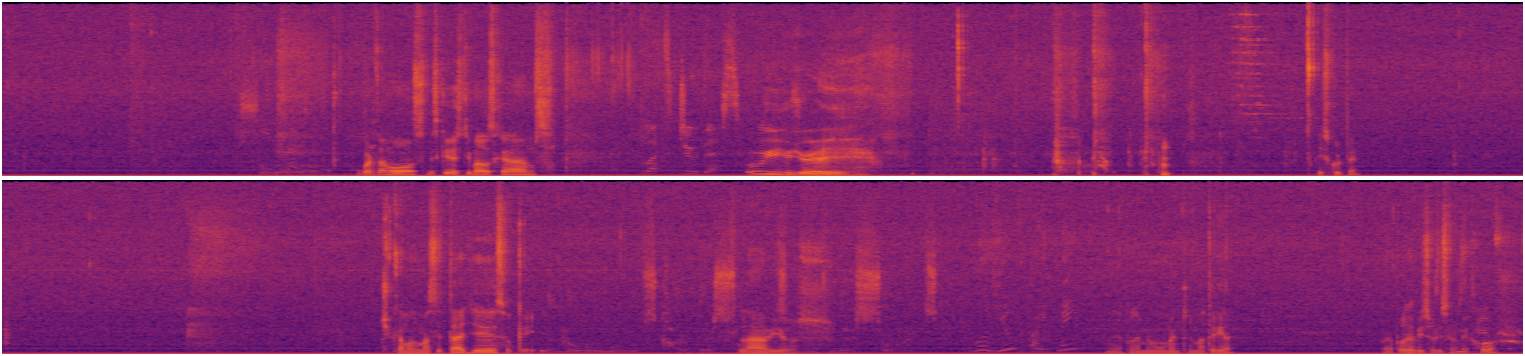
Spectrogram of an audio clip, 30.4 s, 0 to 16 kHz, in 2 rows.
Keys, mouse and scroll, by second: 0.2-0.7 scroll down 2, 1.0 middle click, 1.4 alt+click, 3.2 ctrl+s, 14.5-16.0 alt+drag, 24.2 middle click, 26.2 click, 26.9 click, 29.1-30.4 alt+drag.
